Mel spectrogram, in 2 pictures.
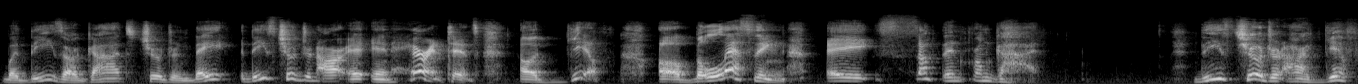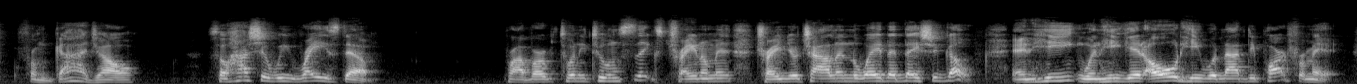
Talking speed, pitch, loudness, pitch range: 135 wpm, 145 Hz, -18 LUFS, 125-165 Hz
